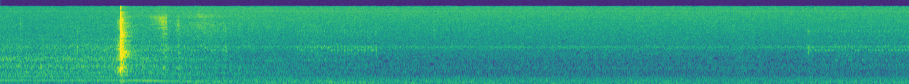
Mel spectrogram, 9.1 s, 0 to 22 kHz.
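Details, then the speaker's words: Noctua NF-P12 120mm fan spin-down after the power lead is disconnected: a sharp click, then the low hum drops in pitch and fades to near silence within a couple of seconds; a clean, normal spin-down. "thought you guys might want to see the spin down so I'm just going to disconnect the lead here"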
